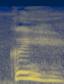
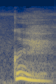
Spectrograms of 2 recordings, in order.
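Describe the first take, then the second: First: The final h is breathed deep from the chest. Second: The final h is not breathed from the chest. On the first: The speaker calls it right. "Ha-nya mengarah ke dada" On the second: The speaker calls it wrong. "bukan qih gitu ya"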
